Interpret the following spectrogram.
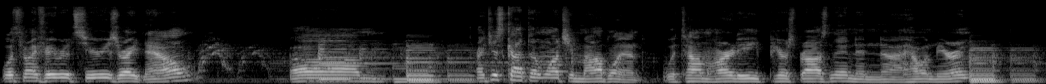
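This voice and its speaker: A man's voice: medium pitch, takes it slowly, faint music behind. A man in his fifties live-streaming as a musician, chatting casually with viewers, greeting them by name and swearing freely. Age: 50s.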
